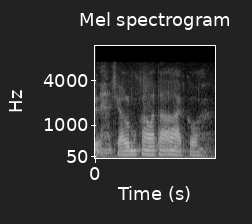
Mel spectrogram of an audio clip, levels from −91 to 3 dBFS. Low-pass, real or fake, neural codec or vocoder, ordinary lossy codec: 7.2 kHz; real; none; none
